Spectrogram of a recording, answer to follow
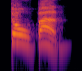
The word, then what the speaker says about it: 豆瓣: 豆瓣. Yeah. So Yes, they 豆瓣. use it Douban.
